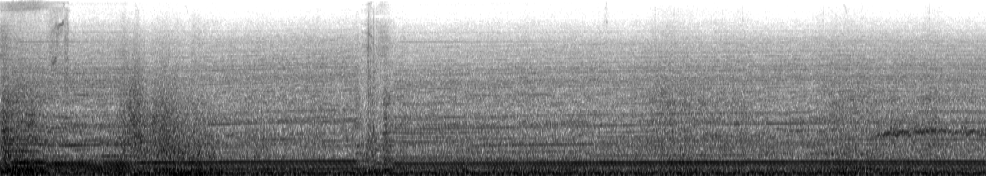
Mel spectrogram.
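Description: Tyres rumble and hiss on the road.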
